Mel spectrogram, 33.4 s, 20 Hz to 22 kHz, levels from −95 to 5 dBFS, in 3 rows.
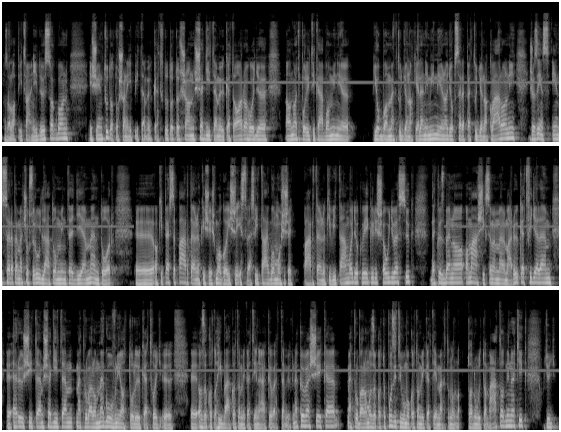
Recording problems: high-pitched whine; faint; from 4 to 14 s and from 20 s on; 2 kHz, 25 dB below the speech

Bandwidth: 15.5 kHz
